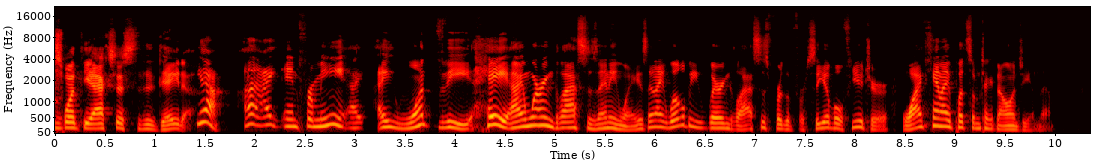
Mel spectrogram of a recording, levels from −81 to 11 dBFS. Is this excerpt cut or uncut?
cut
